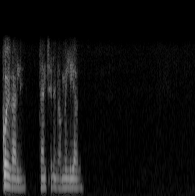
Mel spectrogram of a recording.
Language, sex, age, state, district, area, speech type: Dogri, male, 18-30, Jammu and Kashmir, Kathua, rural, conversation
